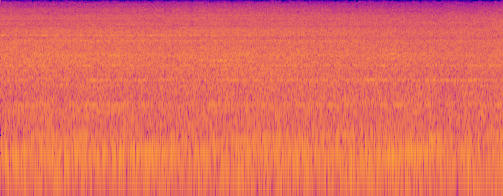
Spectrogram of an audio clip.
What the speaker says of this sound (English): Alright, this train is taking off here.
